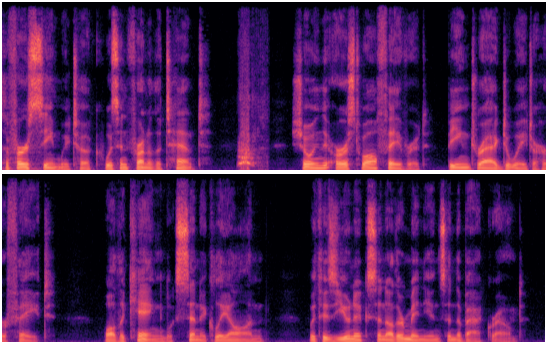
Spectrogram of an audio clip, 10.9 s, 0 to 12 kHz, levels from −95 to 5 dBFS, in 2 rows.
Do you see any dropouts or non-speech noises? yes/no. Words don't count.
yes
